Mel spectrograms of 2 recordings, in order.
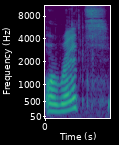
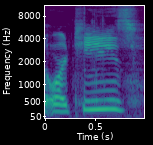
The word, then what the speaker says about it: Ortiz: said the name wrong i thought it was orits it's ortiz so number 34 i believe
